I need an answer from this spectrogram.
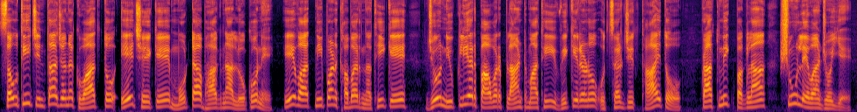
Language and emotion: Gujarati, neutral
